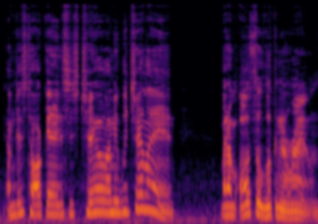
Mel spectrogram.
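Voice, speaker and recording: A somewhat breathy man with lively intonation at a moderate pace. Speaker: podcast host. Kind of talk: casual chat. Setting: near a window, car outside. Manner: slurred, halting.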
